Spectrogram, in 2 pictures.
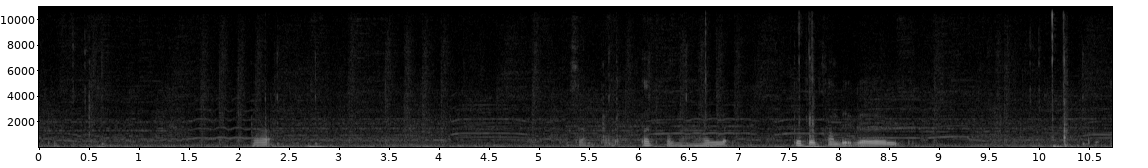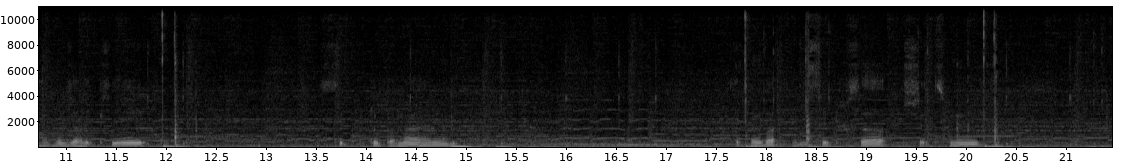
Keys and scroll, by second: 7.6 ctrl+b, 10.1 Tab, 20.1 Tab.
